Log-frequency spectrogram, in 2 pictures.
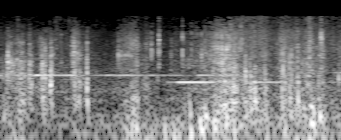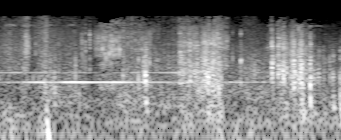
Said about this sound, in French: Et on entend les oiseaux. Oui, c'est magnifique. Hein. On est dans un coin qui est absolument magnifique. On entend les oiseaux, il n'y a pas un bruit.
